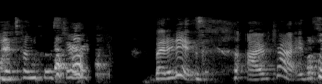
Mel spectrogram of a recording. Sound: laughing

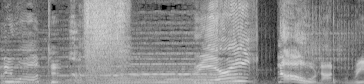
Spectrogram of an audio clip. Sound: sniffling

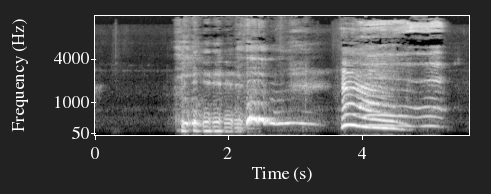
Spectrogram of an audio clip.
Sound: giggling

